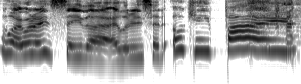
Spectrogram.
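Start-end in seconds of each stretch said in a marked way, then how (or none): 1.7-2.9 put-on tiny babyish voice, very high. Retelling ending a call with a customer: little baby voice. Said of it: "And like a little baby voice".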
